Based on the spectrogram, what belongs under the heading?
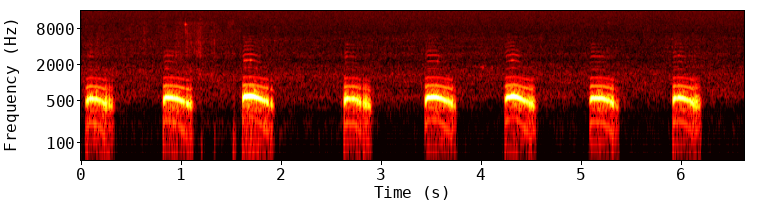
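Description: A mourning dove gives eight short, soft, low coos, each a brief arched note, one about every 0.8 seconds, in an otherwise quiet setting.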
